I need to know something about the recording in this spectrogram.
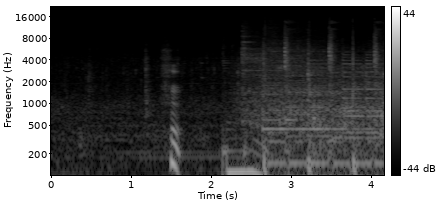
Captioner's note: he scoffs; upbeat music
